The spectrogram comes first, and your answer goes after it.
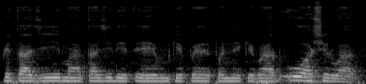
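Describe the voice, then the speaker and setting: A man teaching a grammar lesson, reading words one at a time and slowly explaining pronunciation. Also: on the high side, little pitch movement, warm tone, slight background noise. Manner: slow, deliberate word-by-word reading with explanations. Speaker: school teacher. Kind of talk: recorded Hindi grammar lesson. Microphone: screen recording with device mic.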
